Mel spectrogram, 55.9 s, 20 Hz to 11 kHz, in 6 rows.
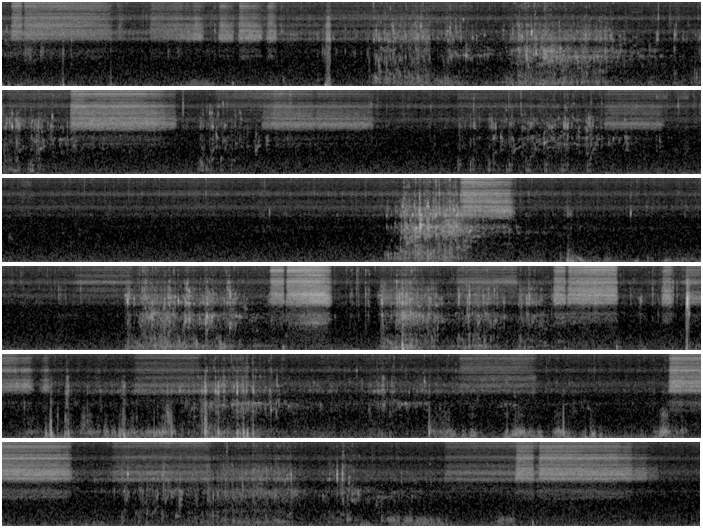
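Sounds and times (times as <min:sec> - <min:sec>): short bursts of hiss: 0:00.0 - 0:04.7, 0:10.2 - 0:11.7, 0:12.8 - 0:14.4, 0:17.4 - 0:18.2, 0:24.6 - 0:25.5, 0:28.9 - 0:29.6, 0:31.5 - 0:32.4, 0:34.0 - 0:38.0, 0:39.0 - 0:40.0, 0:43.3 - 0:44.5, 0:46.1 - 0:49.4, 0:52.5 - 0:55.4
water sloshing and trickling: 0:04.2 - 0:10.2, 0:15.4 - 0:17.4, 0:23.7 - 0:24.8, 0:29.6 - 0:31.5, 0:32.6 - 0:35.3, 0:37.8 - 0:46.0, 0:47.8 - 0:52.4.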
